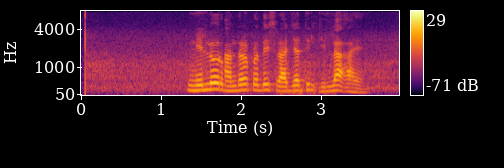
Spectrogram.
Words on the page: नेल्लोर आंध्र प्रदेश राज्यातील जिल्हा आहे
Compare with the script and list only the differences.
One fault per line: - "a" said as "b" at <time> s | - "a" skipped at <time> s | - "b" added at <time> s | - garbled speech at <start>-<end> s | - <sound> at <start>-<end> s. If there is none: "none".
none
